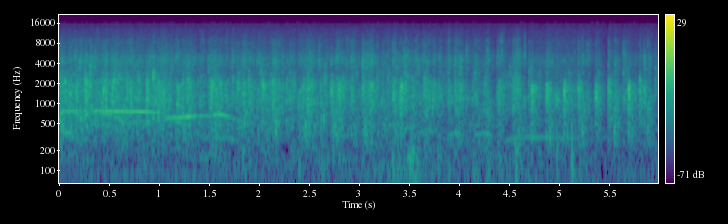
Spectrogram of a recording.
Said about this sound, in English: Okay, how about one more round of applause for …?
